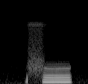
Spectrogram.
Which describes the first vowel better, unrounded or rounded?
rounded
